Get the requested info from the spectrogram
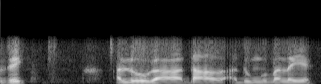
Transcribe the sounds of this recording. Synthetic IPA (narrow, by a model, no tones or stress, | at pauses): zik̚ | ɐluɡadalɐ̰duŋɡumaləje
